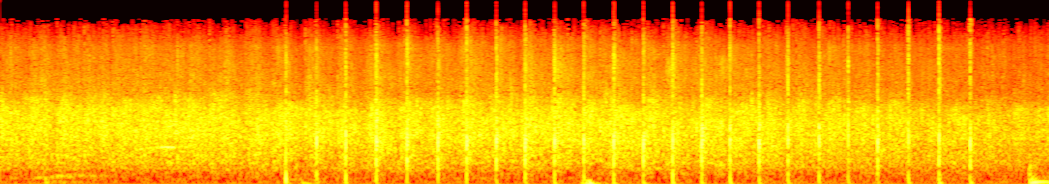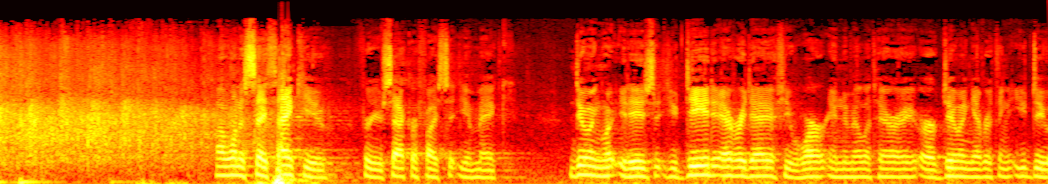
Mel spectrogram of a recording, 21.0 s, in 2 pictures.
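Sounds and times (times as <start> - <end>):
audience applause: 0.0 - 13.0
speech: 12.7 - 20.9.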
